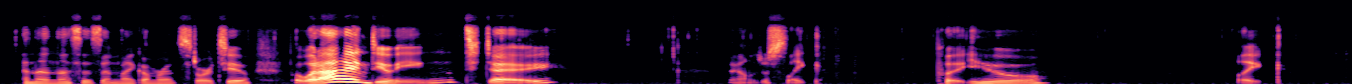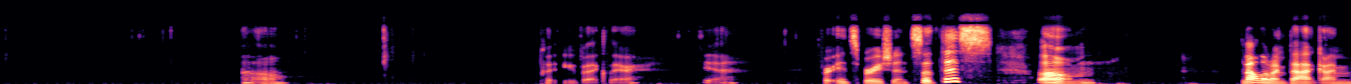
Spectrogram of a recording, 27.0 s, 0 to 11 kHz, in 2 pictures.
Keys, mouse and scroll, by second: 2.3 scroll down 1, 2.7-4.0 shift+middle drag, 4.0 click, 4.7-5.0 shift+middle drag, 5.0-6.0 scroll up 4, 6.0-6.5 scroll down 3, 6.5 scroll up 1, 6.9 click, 7.5-7.8 scroll down 2, 7.8 shift+middle click, 8.1 scroll up 1, 8.2 g, 9.6-10.6 scroll down 4, 11.0 click, 12.2 click, 12.8 scroll down 1, 12.9 scroll up 1, 13.3 g, 13.6 y, 14.8 click, 15.2-16.5 middle drag, 16.5 click, 17.3 g, 19.4 s, 20.7-21.5 middle drag, 21.5 scroll up 1, 21.7-25.0 middle drag, 25.0-25.5 scroll up 5.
